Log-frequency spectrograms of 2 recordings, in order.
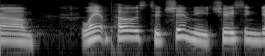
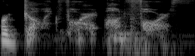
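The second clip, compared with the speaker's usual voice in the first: huge, deep whispered voice, very quiet; 3 semitones lower, 9 dB quieter than usual. Narrating a tale, a voice in the dark speaks: low tremendous whisper. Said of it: "a low, tremendous voice whispering".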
